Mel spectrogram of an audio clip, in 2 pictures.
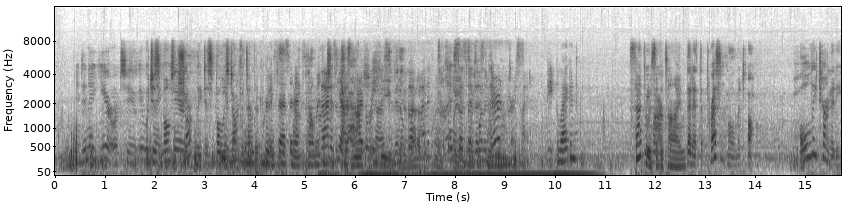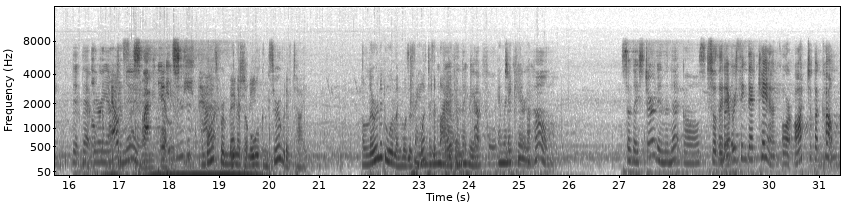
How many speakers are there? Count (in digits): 8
